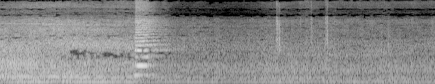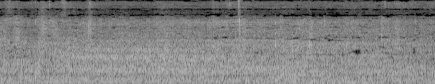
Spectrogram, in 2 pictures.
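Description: A road vehicle passing close by, its engine loudest in the first two seconds, with one short horn toot just before two seconds in. After that, steady road noise with a few small clicks.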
